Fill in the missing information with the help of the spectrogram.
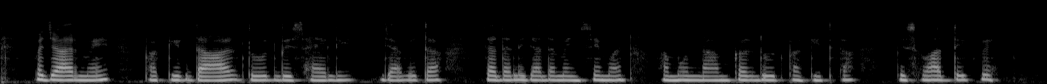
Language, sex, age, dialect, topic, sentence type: Chhattisgarhi, female, 56-60, Northern/Bhandar, agriculture, statement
